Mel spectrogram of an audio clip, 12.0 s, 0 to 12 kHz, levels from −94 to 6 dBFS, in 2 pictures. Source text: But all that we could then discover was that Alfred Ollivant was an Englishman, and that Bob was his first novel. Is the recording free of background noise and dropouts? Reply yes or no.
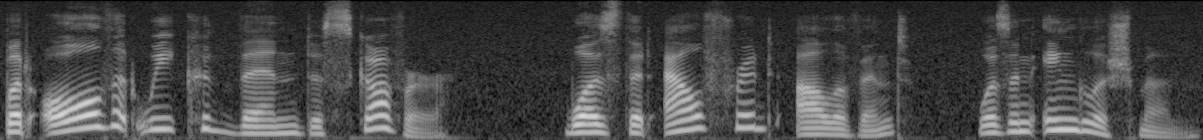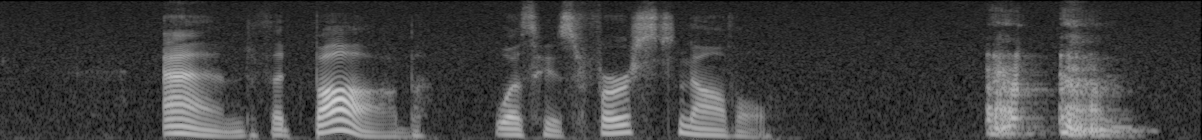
no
